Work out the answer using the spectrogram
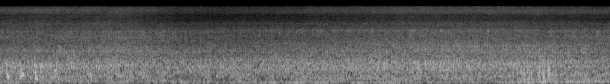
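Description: First Great Western diesel multiple unit running past a station platform: a steady diesel engine and wheel rumble.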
